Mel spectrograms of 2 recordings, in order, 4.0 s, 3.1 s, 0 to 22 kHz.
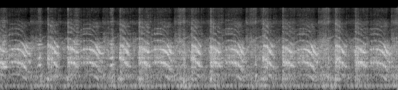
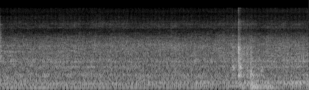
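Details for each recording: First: Nissan Patrol ZD30 diesel with no compression, cranking: slow, even cranking about eighty a minute with a squeal, no catch. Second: Nissan Patrol ZD30 diesel with low compression, after an hour at normal temperature: steady, even idle with a low, smooth beat and one brief clack near the end; some blue smoke and a slightly noisy timing chain noted; normal idle.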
